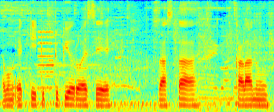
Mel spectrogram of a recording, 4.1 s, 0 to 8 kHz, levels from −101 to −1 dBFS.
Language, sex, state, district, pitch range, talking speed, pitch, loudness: Bengali, male, Assam, Hailakandi, 115-130 Hz, 100 wpm, 125 Hz, -17 LUFS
